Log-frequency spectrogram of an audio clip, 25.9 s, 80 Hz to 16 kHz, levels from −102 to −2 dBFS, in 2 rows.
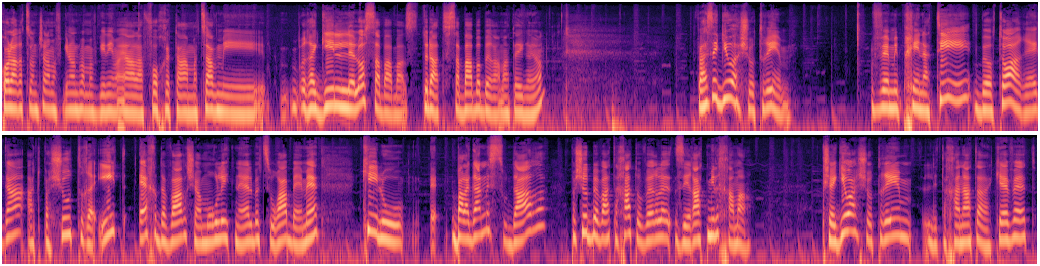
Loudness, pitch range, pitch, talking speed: -21 LUFS, 175-235 Hz, 200 Hz, 105 wpm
